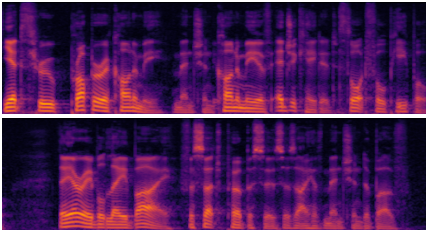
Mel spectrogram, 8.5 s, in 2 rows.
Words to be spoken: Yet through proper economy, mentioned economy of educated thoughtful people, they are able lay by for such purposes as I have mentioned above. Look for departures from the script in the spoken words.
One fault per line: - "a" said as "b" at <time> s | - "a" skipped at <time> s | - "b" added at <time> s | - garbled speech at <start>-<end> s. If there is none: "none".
none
